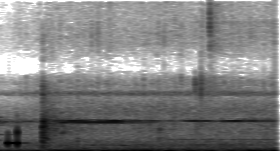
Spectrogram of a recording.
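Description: A single short electronic beep from a two-way radio, a clipped tone a fraction of a second long with clicks at its edges, as the radio is keyed between transmissions; a steady low hum runs underneath.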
